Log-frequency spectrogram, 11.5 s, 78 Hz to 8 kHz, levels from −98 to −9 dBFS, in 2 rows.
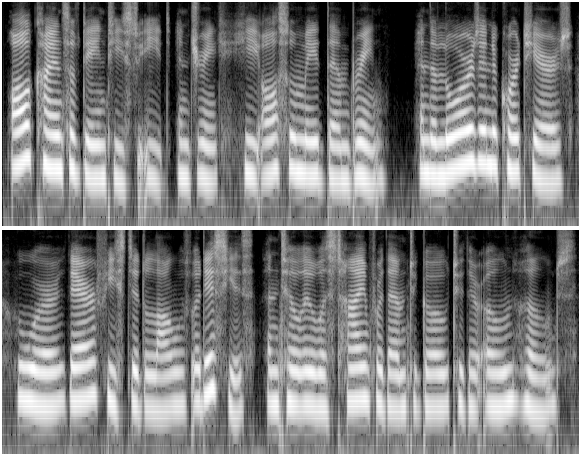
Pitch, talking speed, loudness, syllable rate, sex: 220 Hz, 200 wpm, -17 LUFS, 4.7 syllables/s, female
